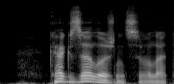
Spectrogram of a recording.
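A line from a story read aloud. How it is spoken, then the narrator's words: Sad smiling. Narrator (Russian): грустно улыбнулась будущая теща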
